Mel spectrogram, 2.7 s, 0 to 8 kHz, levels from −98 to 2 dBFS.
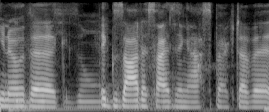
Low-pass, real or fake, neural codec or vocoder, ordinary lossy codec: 7.2 kHz; real; none; AAC, 48 kbps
